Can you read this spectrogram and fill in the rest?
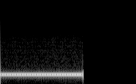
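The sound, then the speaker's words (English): A steady telephone ringing tone on an unanswered phone call, one loud burst that holds a single even pitch for under a second, then cuts off abruptly into silence. No one speaks. “The guy's not fucking picking up his phone.”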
